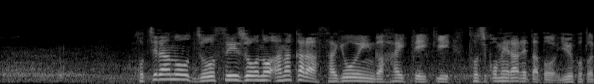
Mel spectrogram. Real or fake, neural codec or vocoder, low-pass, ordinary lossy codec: fake; autoencoder, 48 kHz, 128 numbers a frame, DAC-VAE, trained on Japanese speech; 7.2 kHz; MP3, 24 kbps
